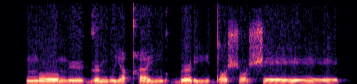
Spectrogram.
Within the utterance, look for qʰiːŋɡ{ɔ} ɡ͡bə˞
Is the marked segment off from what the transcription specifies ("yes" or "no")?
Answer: no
